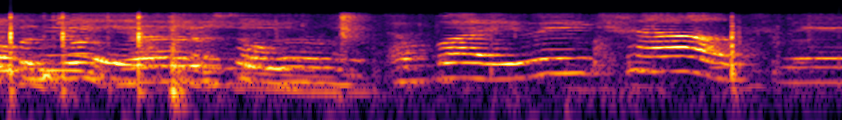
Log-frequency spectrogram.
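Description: A young girl singing, with several long held notes, and a few sharp claps among them.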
